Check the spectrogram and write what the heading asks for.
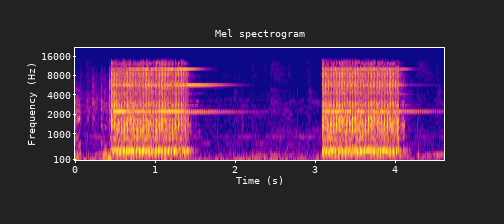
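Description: An old mechanical telephone bell rings twice, each a loud, roughly one-second metallic clatter with a pause between, close by and with no talking.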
